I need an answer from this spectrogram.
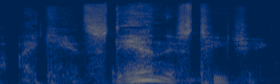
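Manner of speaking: hushed, whispered complaint; disgusted whisper. Acted. Preacher voicing disciples who withdraw, disgusted whisper. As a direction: whisper it as if fed up. Acts departing disciples, under his breath.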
